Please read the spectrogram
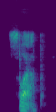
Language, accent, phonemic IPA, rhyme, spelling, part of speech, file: English, Canada, /slæp/, -æp, slap, noun / verb / adverb / adjective, En-ca-slap.oga
- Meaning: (noun) 1. A blow, especially one given with the open hand, or with something broad and flat 2. A sharp percussive sound like that produced by such a blow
